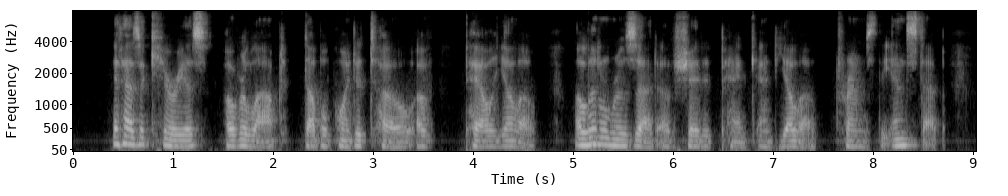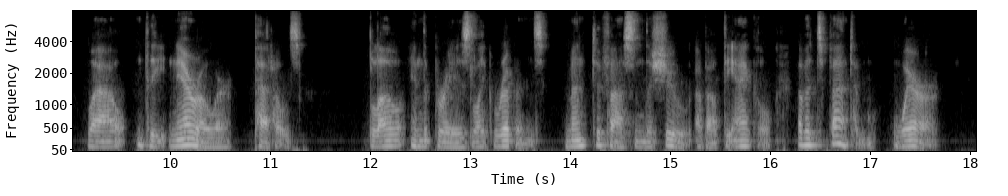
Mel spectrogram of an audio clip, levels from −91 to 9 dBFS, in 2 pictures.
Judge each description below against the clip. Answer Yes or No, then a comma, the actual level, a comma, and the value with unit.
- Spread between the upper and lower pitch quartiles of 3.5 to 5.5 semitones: No, narrow, 2.5 semitones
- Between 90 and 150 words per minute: Yes, average, 145 wpm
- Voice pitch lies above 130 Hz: No, low, 120 Hz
